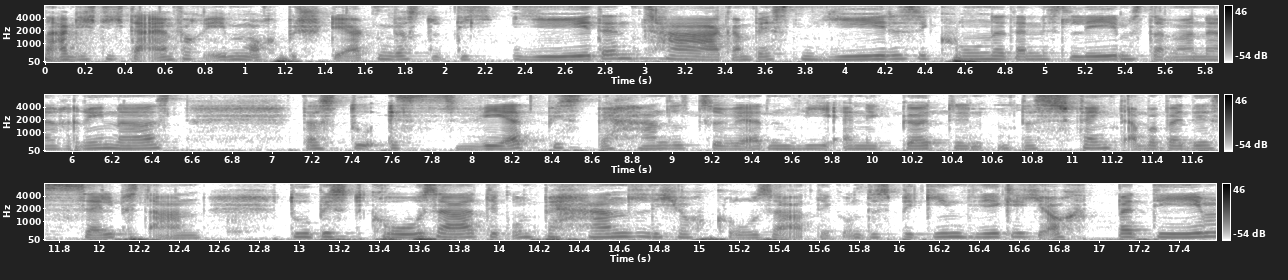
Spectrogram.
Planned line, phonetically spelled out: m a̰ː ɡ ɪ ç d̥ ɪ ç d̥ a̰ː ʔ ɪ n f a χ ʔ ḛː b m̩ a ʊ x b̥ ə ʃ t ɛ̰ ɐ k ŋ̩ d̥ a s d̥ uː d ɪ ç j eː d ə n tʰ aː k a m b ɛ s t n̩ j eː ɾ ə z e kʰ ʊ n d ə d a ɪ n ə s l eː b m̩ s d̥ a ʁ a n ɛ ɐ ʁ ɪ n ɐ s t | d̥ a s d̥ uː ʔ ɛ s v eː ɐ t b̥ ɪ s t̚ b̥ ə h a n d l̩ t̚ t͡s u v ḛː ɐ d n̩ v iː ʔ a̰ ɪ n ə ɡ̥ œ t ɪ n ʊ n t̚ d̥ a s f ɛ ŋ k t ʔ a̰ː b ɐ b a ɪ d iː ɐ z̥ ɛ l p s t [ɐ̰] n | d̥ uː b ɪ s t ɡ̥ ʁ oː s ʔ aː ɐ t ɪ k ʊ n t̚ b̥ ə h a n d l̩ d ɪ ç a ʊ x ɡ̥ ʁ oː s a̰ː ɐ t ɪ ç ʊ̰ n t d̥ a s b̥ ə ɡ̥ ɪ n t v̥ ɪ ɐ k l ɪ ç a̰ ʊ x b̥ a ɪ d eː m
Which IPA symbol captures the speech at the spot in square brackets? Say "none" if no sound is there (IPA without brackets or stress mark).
a̰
